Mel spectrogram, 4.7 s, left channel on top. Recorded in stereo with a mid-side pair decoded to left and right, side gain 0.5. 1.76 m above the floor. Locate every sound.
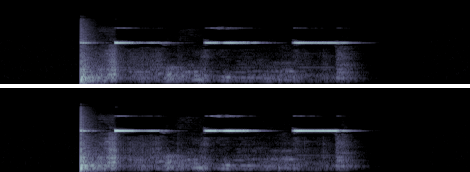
0.8 s a fire alarm: 50° right, 1.1 m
